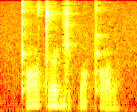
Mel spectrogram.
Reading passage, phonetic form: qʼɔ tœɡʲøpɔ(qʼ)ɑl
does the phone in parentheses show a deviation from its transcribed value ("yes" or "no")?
no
